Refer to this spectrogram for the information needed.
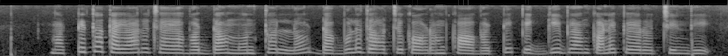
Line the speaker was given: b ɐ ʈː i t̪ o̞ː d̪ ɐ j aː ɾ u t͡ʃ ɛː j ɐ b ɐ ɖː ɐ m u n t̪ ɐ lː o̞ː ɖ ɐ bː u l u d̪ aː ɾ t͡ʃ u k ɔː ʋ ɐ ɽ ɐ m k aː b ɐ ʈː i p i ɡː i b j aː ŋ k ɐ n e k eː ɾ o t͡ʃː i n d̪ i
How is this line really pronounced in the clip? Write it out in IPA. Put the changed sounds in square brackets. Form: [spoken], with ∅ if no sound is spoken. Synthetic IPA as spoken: [m] ɐ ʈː i t̪ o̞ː [t̪] ɐ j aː ɾ u t͡ʃ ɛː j ɐ b ɐ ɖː ɐ m u n t̪ ɐ lː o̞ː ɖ ɐ bː u l u d̪ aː ɾ t͡ʃ u k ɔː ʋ ɐ ɽ ɐ m k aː b ɐ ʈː i p i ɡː i b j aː ŋ k ɐ n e [p] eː ɾ o t͡ʃː i n d̪ i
